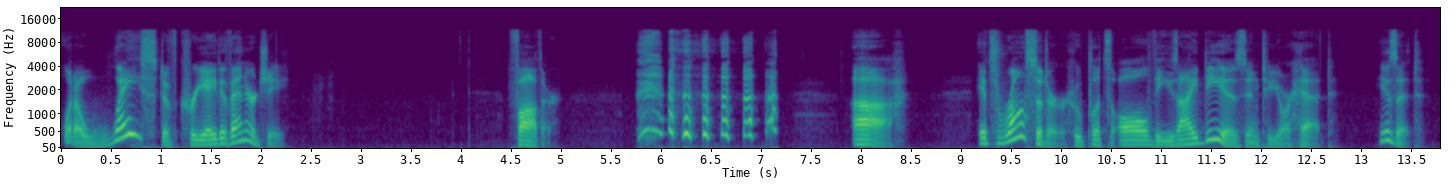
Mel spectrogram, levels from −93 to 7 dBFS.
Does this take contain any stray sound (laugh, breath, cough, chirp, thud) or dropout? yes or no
yes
